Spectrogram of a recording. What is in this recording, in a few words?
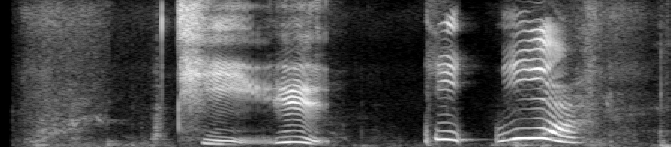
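"ti3yu4", Mandarin Chinese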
